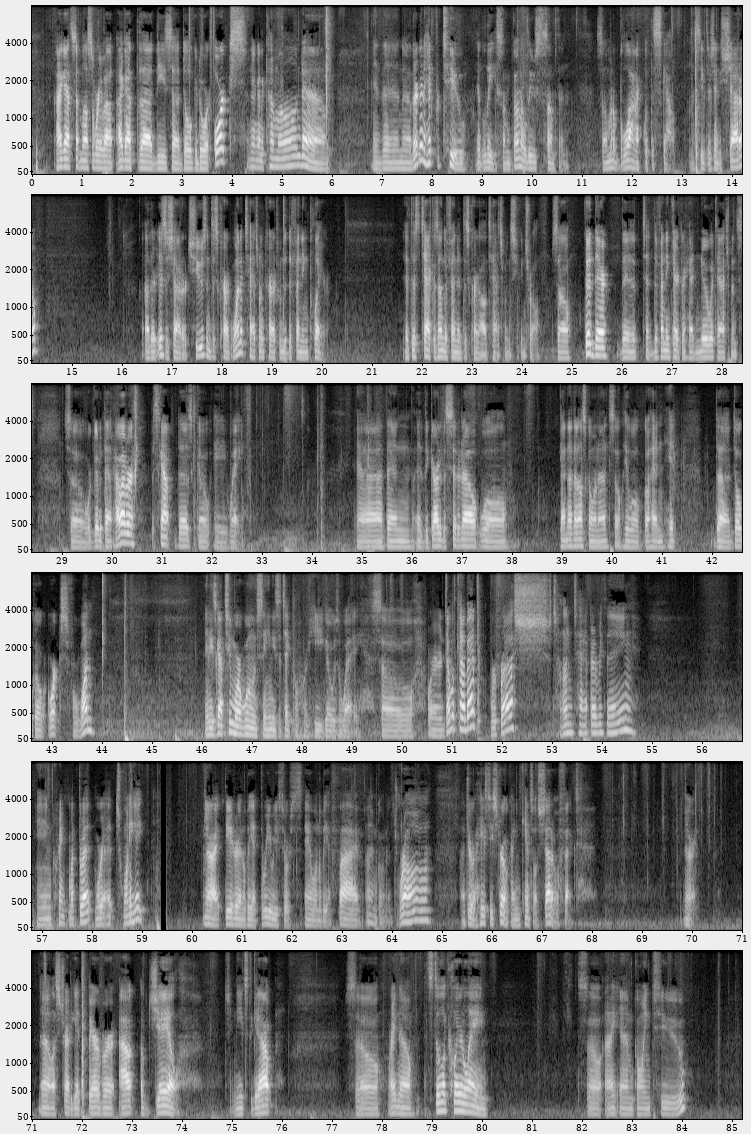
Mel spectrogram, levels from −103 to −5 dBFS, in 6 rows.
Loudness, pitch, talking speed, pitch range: -22 LUFS, 110 Hz, 145 wpm, 100-125 Hz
